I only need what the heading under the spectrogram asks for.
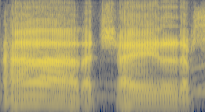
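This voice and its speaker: An actor playing a grandiose, menacing pagan cult leader, declaiming and scheming in 1930s radio drama style. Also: male voice, medium pitch, steady tone, drawn-out words, pushed and bright, exaggerated voice. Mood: sly, scheming. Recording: noisy 1930s radio transcription recording.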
